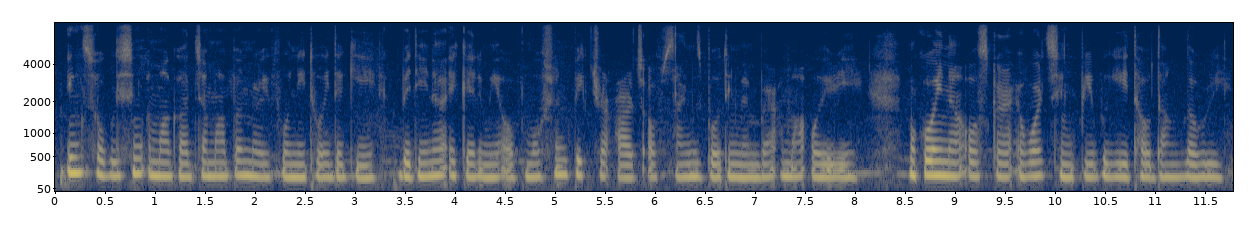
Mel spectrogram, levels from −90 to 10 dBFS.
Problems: background conversations at intervals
